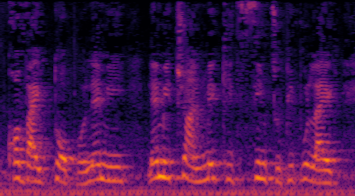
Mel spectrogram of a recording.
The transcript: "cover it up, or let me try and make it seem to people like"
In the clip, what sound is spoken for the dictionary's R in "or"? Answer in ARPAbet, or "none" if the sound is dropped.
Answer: L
